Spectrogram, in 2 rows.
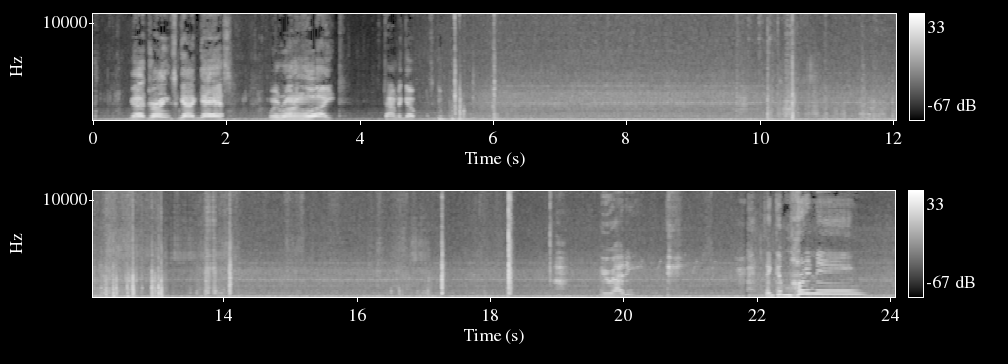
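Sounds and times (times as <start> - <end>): low vehicle hum: 0.0 - 24.0
car seat clicks and plastic knocks: 5.1 - 6.2, 12.0 - 14.2.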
